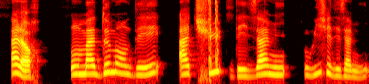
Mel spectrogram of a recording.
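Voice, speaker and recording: A woman with ordinary pitch variation. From Congolese heritage (both parents). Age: 20s. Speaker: YouTuber. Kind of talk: Q&A vlog, casual. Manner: casual, many filler hesitations.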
